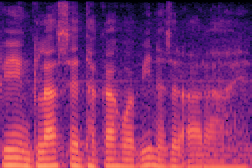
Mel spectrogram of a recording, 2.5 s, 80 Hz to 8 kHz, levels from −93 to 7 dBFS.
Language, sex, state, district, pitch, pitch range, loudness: Hindi, male, Arunachal Pradesh, Lower Dibang Valley, 120 Hz, 105-125 Hz, -19 LUFS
